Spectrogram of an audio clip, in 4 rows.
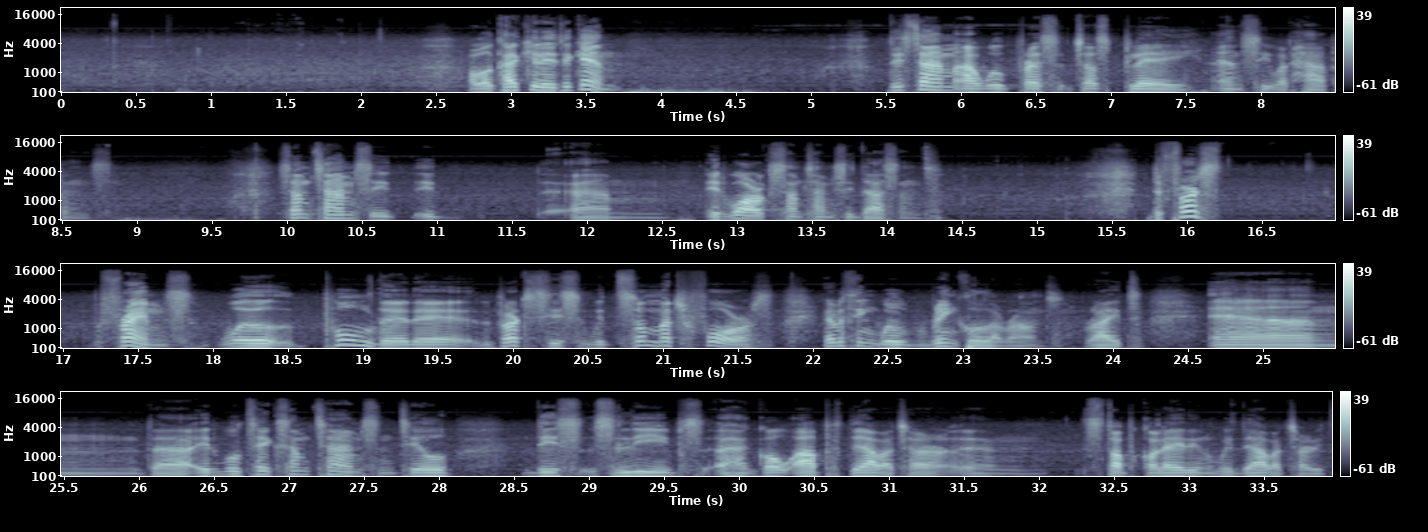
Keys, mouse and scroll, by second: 3.2-5.2 drag, 9.7-10.7 middle drag, 12.9-15.1 middle drag, 16.2-17.4 middle drag.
